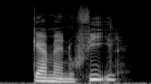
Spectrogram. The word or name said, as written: germanofil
